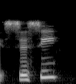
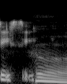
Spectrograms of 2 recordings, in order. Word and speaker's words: Cece: Also, that's one of my main complaints about the dub, is that they call it Cece Sissy. – What? – Yeah, they call Cece Sissy, and I'm like, no, that's not how that name is pronounced, but that's okay. It's Cece.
